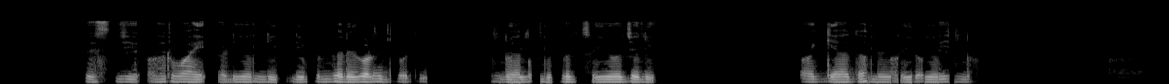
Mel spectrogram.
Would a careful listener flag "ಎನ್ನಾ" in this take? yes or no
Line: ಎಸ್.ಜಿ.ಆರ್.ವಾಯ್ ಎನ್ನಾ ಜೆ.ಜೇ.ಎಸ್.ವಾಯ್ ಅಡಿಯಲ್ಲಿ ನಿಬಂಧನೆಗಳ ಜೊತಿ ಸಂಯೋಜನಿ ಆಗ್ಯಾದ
yes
